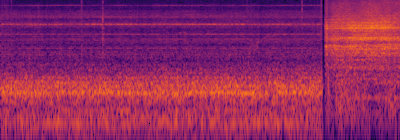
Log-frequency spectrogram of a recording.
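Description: A jet engine drones steadily from inside an aircraft cabin.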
